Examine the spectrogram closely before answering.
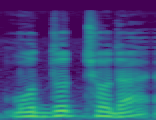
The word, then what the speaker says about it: মধ্যচ্ছদা: আমরা প্রথমটার নাম হচ্ছে মধ্য ছদা মানে উচ্চারণটা একটু কঠিন মধ্যচ্ছদা এটার ছবি বাংলা একাডেমী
